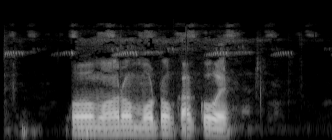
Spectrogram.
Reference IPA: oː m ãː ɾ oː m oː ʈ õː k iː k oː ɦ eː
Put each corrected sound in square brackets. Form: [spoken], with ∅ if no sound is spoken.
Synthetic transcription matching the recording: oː m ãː ɾ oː m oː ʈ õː k [aː] k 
